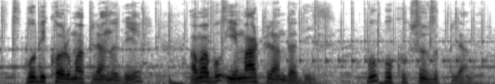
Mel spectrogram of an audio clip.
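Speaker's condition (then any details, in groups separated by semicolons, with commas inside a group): No condition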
